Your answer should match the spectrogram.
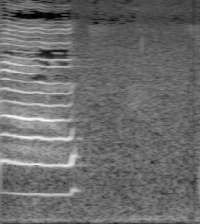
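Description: A high voice calls a long, drawn-out sing-song "halooo" for under a second, followed by faint background noise from the hall.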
